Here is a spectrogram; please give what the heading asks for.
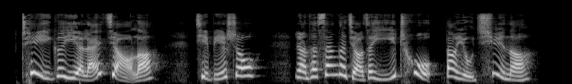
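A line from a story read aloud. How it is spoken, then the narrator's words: Crowd laughing. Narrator (Chinese): 众人笑道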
